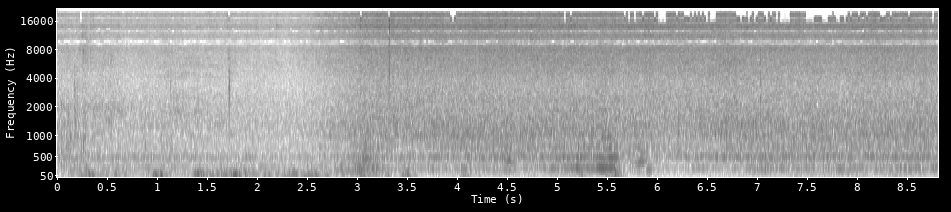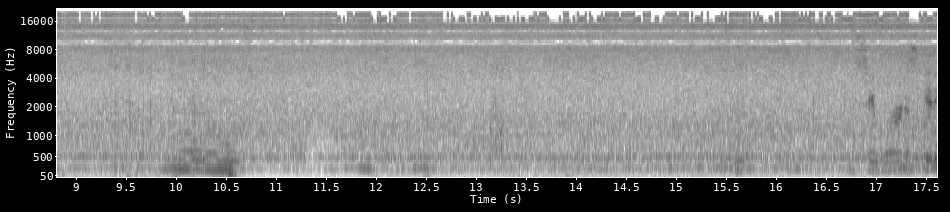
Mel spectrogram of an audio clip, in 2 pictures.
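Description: A starving honeybee swarm in southern Arizona hums around a box set over a sugar syrup bucket in November, a steady dense buzz with individual bees droning close past, faint and continuous throughout.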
